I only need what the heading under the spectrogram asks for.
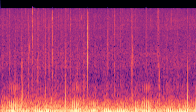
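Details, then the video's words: Low, throbbing purr of a cat next to an open fire, a dense rumble with rhythmic pulsing, overlaid by loud snapping crackles of burning wood. "Fall asleep to the Purring of a Cat & Fireplace"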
